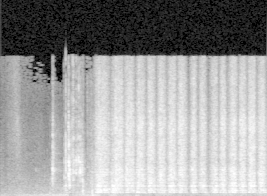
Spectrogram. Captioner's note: scratching noises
